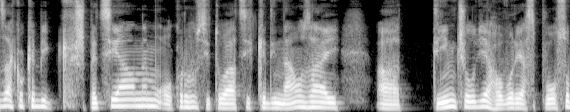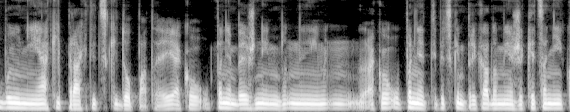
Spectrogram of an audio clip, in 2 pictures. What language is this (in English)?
Slovak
